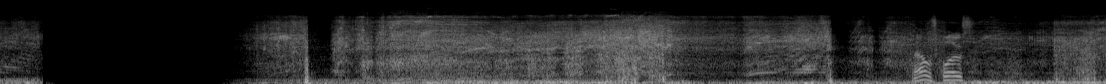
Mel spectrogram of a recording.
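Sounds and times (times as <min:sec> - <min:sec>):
electric motor and tyres on dirt: 0:00.0 - 0:00.4, 0:02.2 - 0:11.0.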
